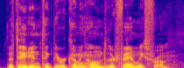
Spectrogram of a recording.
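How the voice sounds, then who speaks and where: This voice carries a Canadian accent and ordinary pitch variation. The recording is very clean, with a silent background. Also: man. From Hamilton, Ontario, Canada. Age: 50s. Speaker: musician and author. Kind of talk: casual interview, storytelling.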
